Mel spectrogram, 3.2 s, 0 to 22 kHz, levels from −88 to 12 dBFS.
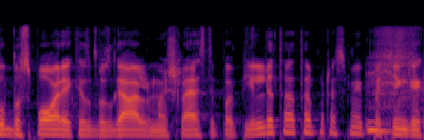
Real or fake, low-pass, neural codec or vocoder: real; 10.8 kHz; none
